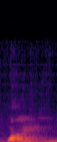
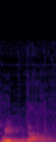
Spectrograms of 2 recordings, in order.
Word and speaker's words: wind: of words that are spelt the same but pronounced differently homographs so we had an example where somebody had to wind up a mechanism and it produced window instead because wind and wind are spelt in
